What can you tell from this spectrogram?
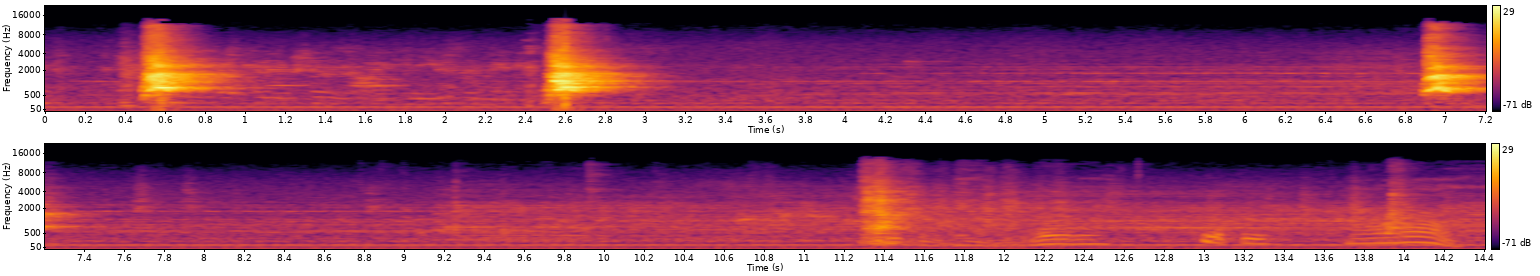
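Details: Joker, a pet dog, protesting that he dislikes the dish his food is served on: three loud, sharp barks, two close together and a third about four seconds later, then quieter mixed noises and a person speaking softly.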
